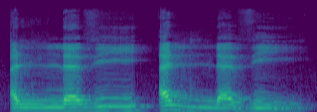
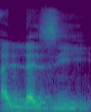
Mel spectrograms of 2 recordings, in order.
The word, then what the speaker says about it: الذي: من شر الوسواس الخناس الذي Ça, je répète tout le temps. C'est pas allazi. Allazi, c'est faux. Alors, laisse tomber allazi.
